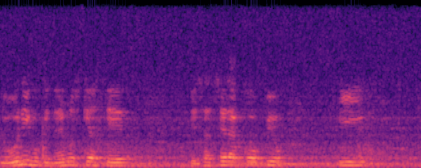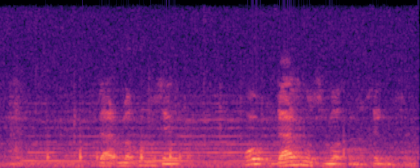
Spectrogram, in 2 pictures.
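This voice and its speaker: A middle-aged man, a teacher of esoteric topics, giving a slow, rambling informal lecture with many pauses and quoted dialogue. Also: on the high side, animated, over loud music. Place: lecture room. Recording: echoey room, distant mic, dull lo-fi sound, noisy.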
